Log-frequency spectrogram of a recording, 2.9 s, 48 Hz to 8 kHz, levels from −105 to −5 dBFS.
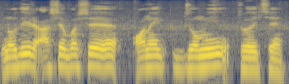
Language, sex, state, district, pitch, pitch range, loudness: Bengali, male, West Bengal, Alipurduar, 135 Hz, 125-145 Hz, -14 LUFS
